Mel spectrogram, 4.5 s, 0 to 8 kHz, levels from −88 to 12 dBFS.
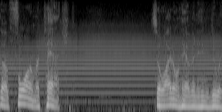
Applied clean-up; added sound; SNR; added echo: none; Trumpet; 14 dB; none.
